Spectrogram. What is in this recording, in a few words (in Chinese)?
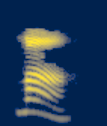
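"骂", Chinese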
